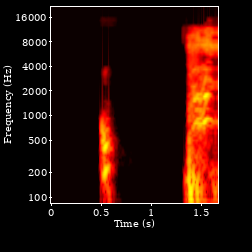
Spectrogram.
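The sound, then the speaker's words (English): A voice imitates sipping tea: a brief low vocal sound, a pause, then a louder, longer airy slurp with a rough, hissing edge. “Pretend you're taking a sip. Make a noise like you're taking a sip.”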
